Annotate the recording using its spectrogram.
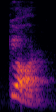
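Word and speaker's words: cure: श्यर पढ़ना है श्यर सी आर को पूरे नहीं क्यर ठीक है क्यर तो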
